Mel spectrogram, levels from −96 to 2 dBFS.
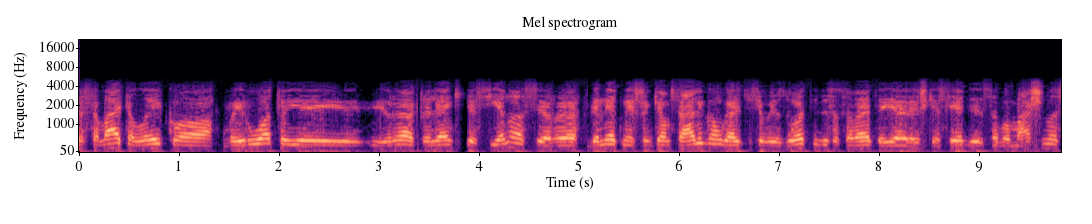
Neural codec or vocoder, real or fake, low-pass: none; real; 5.4 kHz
